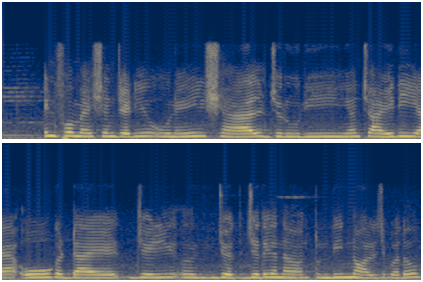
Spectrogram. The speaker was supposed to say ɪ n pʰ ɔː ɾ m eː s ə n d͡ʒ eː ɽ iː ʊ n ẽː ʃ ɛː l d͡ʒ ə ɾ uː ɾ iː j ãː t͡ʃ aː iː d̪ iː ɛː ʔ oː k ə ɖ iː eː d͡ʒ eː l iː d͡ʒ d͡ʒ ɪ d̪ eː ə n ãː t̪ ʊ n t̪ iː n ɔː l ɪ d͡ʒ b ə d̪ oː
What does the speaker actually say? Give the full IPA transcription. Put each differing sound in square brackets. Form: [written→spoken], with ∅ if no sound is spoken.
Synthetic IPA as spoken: ɪ n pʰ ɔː ɾ m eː [s→ʃ] ə n d͡ʒ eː ɽ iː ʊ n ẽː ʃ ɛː l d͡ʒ ə ɾ uː ɾ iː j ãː t͡ʃ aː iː d̪ iː ɛː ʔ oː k ə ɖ [iː→aː] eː d͡ʒ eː [l→ɽ] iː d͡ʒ d͡ʒ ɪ d̪ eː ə n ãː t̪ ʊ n [t̪→d̪] iː n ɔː l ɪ d͡ʒ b ə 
